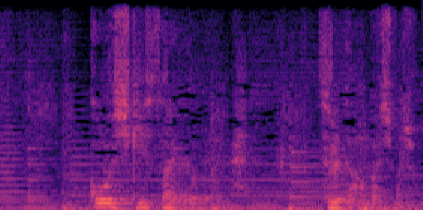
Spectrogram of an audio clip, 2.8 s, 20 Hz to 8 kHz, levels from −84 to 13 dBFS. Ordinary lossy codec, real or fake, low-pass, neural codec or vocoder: none; real; none; none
